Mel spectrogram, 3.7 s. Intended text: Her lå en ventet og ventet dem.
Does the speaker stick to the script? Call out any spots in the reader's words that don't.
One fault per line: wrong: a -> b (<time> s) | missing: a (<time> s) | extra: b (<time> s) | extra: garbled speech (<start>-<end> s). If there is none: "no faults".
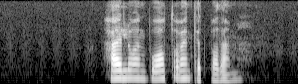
wrong: ventet -> båt (1.8 s)
extra: på (2.6 s)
